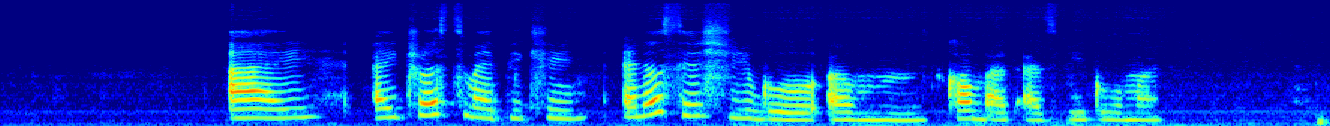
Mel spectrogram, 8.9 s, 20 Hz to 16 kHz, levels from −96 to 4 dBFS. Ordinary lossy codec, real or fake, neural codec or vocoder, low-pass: none; fake; vocoder, 44.1 kHz, 128 mel bands, Pupu-Vocoder; 14.4 kHz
